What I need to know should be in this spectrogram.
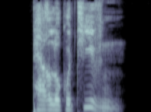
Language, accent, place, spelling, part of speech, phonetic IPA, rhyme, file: German, Germany, Berlin, perlokutiven, adjective, [pɛʁlokuˈtiːvn̩], -iːvn̩, De-perlokutiven.ogg
- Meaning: inflection of perlokutiv: 1. strong genitive masculine/neuter singular 2. weak/mixed genitive/dative all-gender singular 3. strong/weak/mixed accusative masculine singular 4. strong dative plural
